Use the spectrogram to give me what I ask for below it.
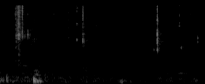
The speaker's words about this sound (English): I'm going to try the sauerkraut now.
